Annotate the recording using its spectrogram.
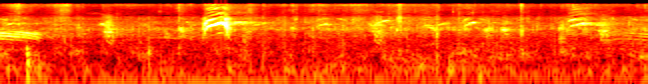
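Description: Birds chirping in quick, short, high calls again and again, the loudest a sharp rising chirp a little over a second in, with a short, slightly falling call right at the start.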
